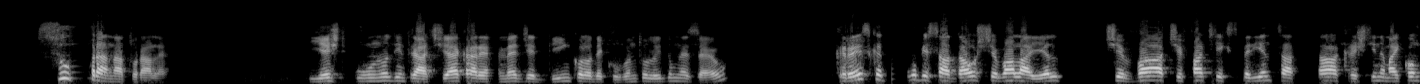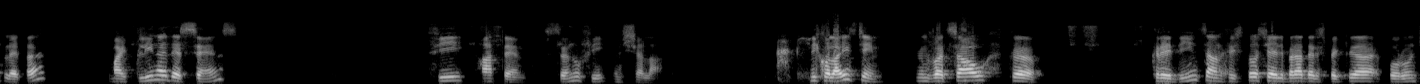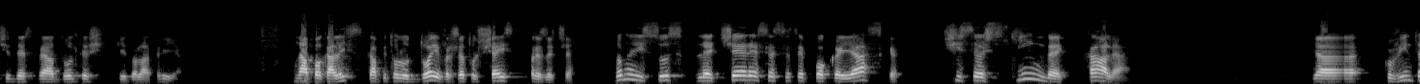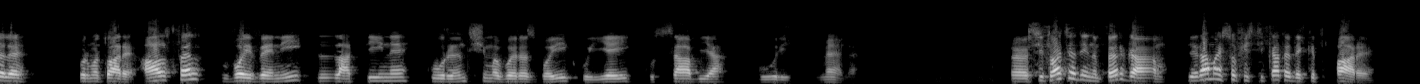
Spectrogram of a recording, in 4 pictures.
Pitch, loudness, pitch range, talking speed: 160 Hz, -22 LUFS, 140-190 Hz, 100 wpm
